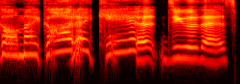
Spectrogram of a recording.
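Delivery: mock despair; exasperated. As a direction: at the end of her rope. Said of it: "I'm just like".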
